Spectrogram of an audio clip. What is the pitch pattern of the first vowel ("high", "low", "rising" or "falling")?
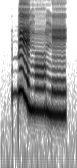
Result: falling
